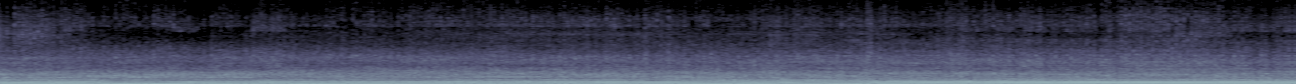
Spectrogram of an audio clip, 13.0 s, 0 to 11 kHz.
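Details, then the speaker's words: Bolens push mower, Briggs & Stratton 125 cc OHV engine, brought in for not starting, now cutting soaking-wet grass: steady, constant-pitch drone with no misses or surging, running right. Some tapping was heard, so the valve specs are to be checked. "we had a downfall last night the grass is soaking wet and this machine went right through it"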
